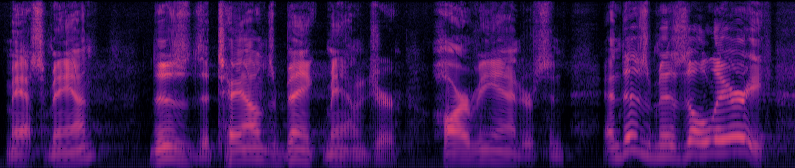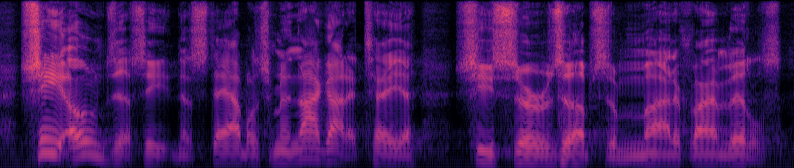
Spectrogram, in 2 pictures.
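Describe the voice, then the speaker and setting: A man playing a folksy, animated sheriff. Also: medium pitch, moderate pace. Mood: hearty. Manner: folksy, emphatic. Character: plain-spoken, stubborn small-town Western sheriff. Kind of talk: old-time radio western acting. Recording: echoey live theatre hall.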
